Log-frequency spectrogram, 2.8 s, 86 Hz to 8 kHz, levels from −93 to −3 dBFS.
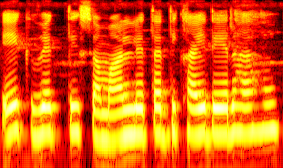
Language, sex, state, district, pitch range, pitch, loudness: Hindi, female, Uttar Pradesh, Lucknow, 215-230 Hz, 220 Hz, -14 LUFS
